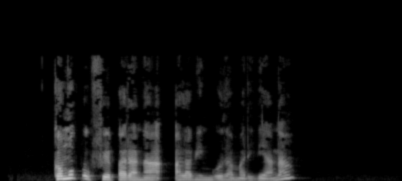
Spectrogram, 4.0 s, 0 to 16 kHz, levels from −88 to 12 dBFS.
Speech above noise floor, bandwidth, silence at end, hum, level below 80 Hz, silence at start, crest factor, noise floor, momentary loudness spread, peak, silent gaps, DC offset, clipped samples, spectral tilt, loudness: 60 dB; 11.5 kHz; 1.1 s; none; -76 dBFS; 0.55 s; 22 dB; -82 dBFS; 16 LU; -2 dBFS; none; under 0.1%; under 0.1%; -6.5 dB/octave; -23 LUFS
